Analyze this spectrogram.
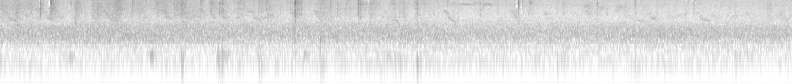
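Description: Hoofbeats of a horse cantering on sand arena footing: soft, uneven thuds over a steady hiss.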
